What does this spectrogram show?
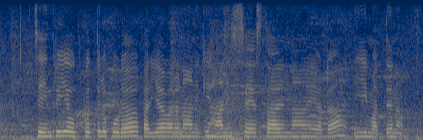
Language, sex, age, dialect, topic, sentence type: Telugu, female, 18-24, Utterandhra, agriculture, statement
